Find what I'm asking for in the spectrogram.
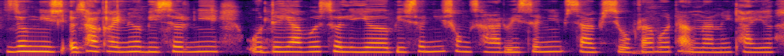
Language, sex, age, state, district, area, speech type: Bodo, female, 18-30, Assam, Chirang, rural, spontaneous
